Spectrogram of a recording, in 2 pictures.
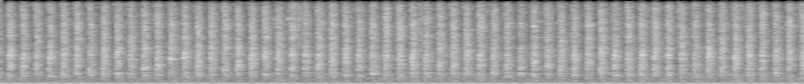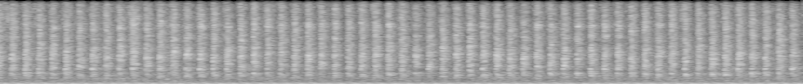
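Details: Invacar twin limping home on the road after spitting out a spark plug: uneven, lumpy beat around two per second over a deep drone. Running on one cylinder.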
